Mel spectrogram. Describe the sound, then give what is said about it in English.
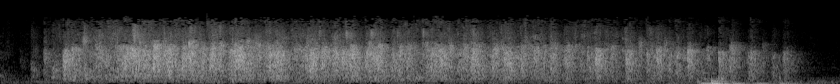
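Audience applause welcomes the evening's speakers at a Commonwealth Club program. Dense, loud clapping swells in quickly, holds steady for about seven seconds, then tapers off near the end. “Would you please join me in welcoming tonight's speakers?”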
